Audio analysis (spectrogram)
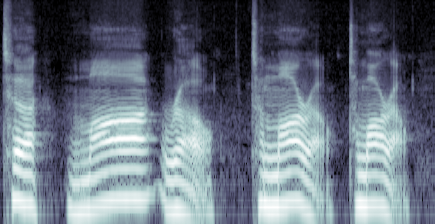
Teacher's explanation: is if I say tomorrow that's a three syllable word but the syllable in the middle the syllable that's accented is longer than the other syllables · the syllable in the middle, the syllable that's accented, is longer than the other syllables, right? So if I say tomorrow, tomorrow, tomorrow, the syllables are not the same length.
